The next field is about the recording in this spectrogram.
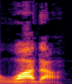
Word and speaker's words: WADA: 嗯哼，那体育仲裁法庭就 CAS 去年 11月宣判之后啊，那在 12月2号，也就是1个多月以前，那世界反禁药组织那它的英文缩写是 WADA，就是发音叫 WADA。那宣布最新的防止运动员作弊的准则，就是要制作运动员的生物护照。那这个 WADA 这个组织公布的这个是准则，包括运动员必须做哪一些定期的检验，而且检验应该如何的登录。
